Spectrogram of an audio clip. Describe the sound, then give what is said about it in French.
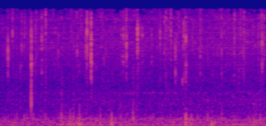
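A log fire crackling steadily in the fireplace of a small cabin, with irregular sharp pops and snaps over a soft low roar, moderately quiet, with no voices. “À l'exception du crépitement des bûches, le silence est total.”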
